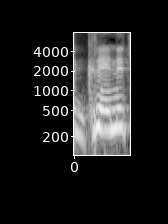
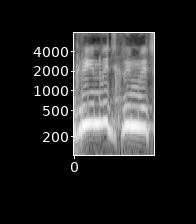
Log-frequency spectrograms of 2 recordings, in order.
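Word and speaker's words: Greenwich: और जब मैं नई आई थी मेरे साथ ये भी हुआ था कि जैसे कुछ कुछ वर्ड साइलेंट होते, जैसे ग्रेनिच हो गया तो मैं ग्रीनविच करती रहती थी।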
